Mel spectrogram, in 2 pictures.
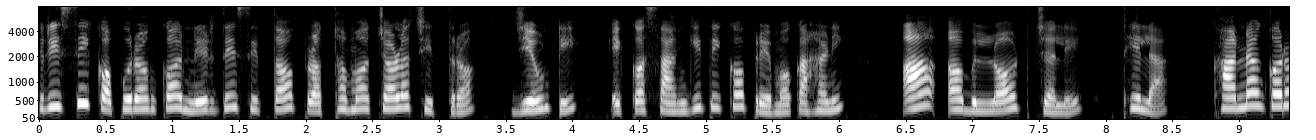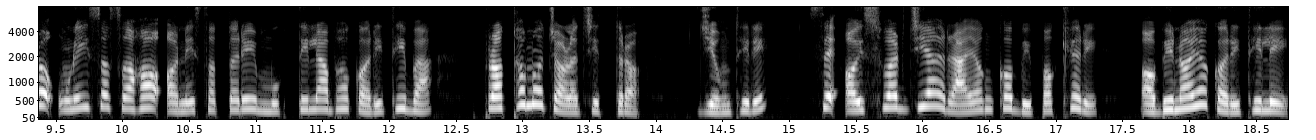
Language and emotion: Odia, neutral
